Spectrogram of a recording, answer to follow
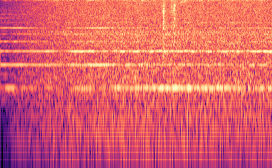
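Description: The end of an intro logo sting: a few high synthesized tones hold steady over a wash of noise that grows slightly louder.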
